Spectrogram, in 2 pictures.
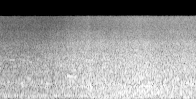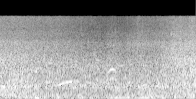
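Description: Small waves washing onto a sandy beach in a steady rush that swells slightly after the first second, with wind buffeting the microphone.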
